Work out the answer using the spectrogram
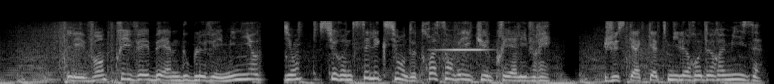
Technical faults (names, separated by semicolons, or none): long network dropout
